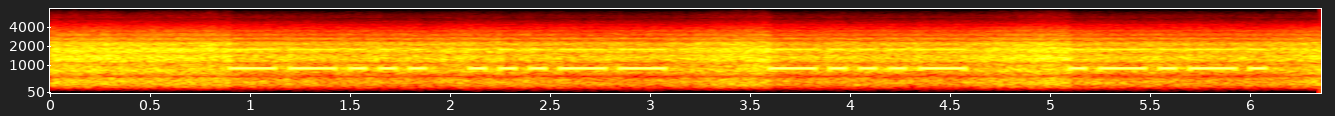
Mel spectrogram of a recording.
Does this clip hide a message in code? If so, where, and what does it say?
Yes: Morse code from 0.8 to 6.1 s, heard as a keyed tone, machine-sent, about 16 wpm, 890 Hz, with radio static. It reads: 73 <BT> <AR>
